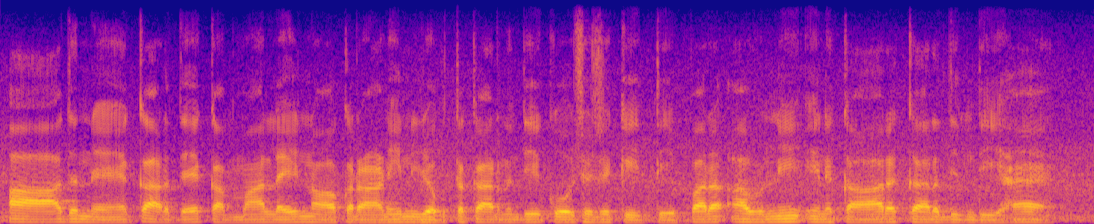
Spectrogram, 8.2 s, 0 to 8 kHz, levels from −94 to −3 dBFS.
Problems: constant background noise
